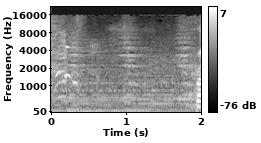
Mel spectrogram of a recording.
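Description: Film soundtrack playing: a quiet score of sustained tones over a steady low rumble, with a brief pitched cry just at the start.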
